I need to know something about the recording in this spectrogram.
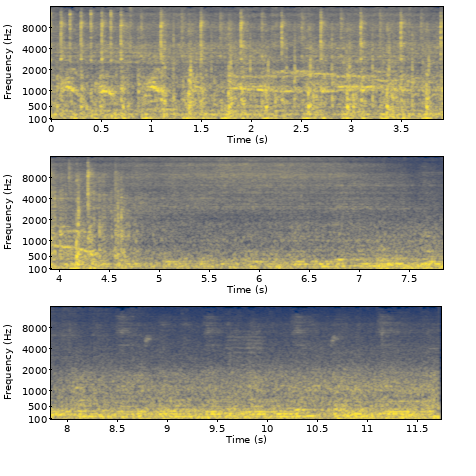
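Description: A fog machine hisses as smoke billows out.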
